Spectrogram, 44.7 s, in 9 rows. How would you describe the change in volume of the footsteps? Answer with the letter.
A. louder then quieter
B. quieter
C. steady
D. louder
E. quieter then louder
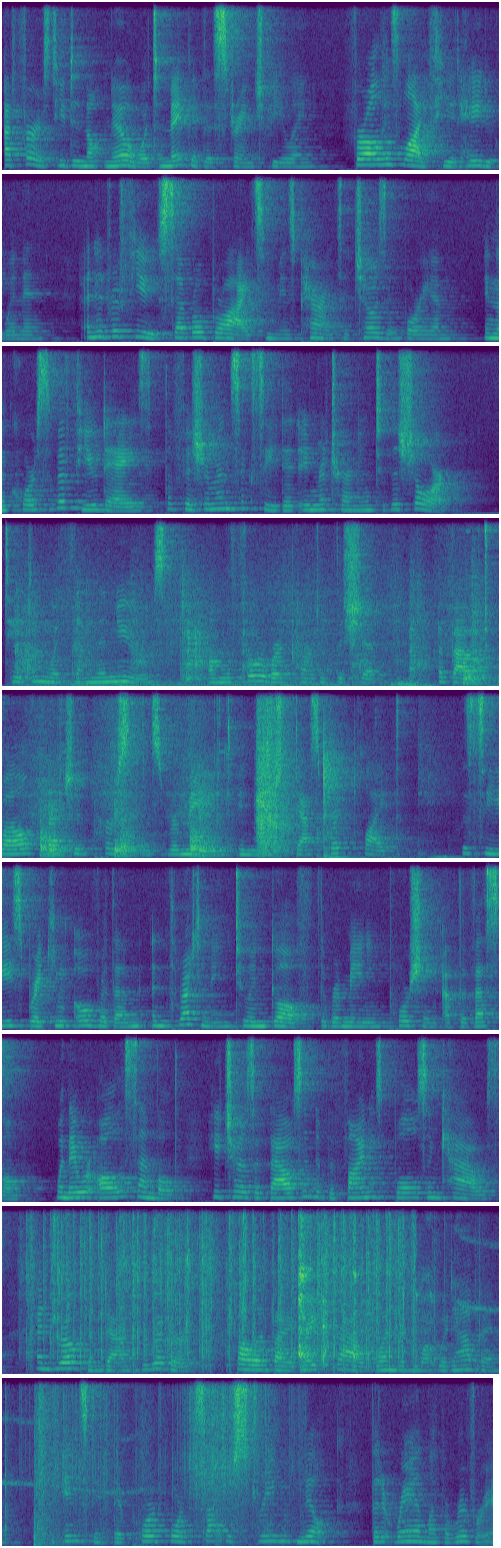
A.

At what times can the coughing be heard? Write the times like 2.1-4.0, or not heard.
37.7-39.1.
